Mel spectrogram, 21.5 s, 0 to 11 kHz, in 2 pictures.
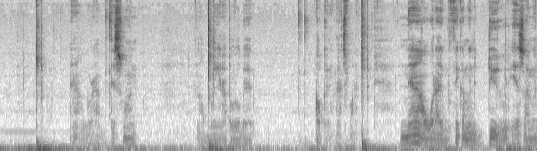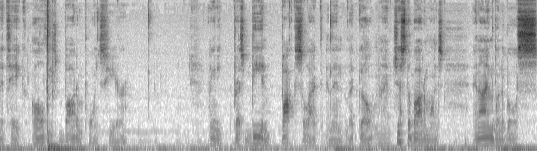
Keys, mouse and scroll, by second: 0.7 a, 2.0-3.9 drag, 2.7-4.7 middle drag, 4.1 g, 7.2 a, 11.7 b.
